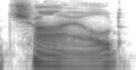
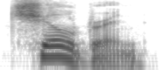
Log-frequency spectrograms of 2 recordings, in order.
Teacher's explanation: one child with a long eye sound but several children with a short eye sound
